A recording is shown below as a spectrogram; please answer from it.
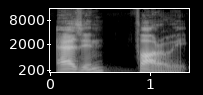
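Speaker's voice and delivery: "far away" with the R sounded and run into "away"; linked R in far away. Shown as a demonstration. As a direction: sound the R in "far away" because a vowel follows. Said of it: "far اور پھر away". ("far away" میں آر پورا ادا کرنا)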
